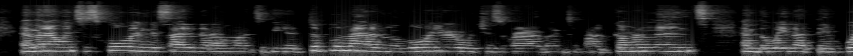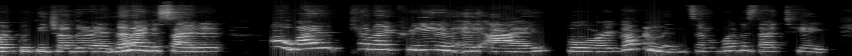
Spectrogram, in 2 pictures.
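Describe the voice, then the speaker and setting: With ordinary pitch variation, a woman speaks very fast at a high pitch. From South Africa. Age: 20s. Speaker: tech startup founder, speaker. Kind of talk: presentation with slides.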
